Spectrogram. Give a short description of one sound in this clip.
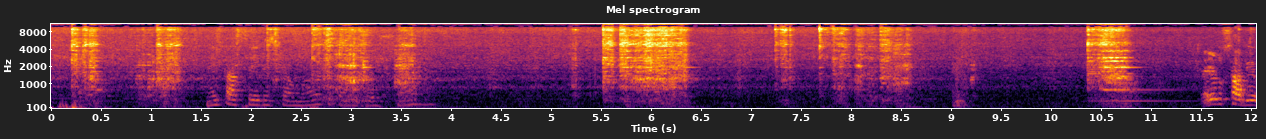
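A metal spoon scrapes and clinks in a pot.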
